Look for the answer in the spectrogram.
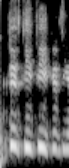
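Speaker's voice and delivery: loud high call from the surface; calling out depth. Retold or imitated. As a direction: shout the depth up to the diver.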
